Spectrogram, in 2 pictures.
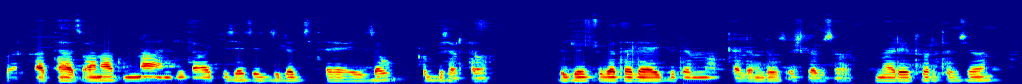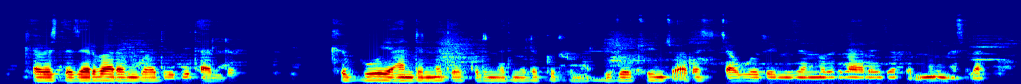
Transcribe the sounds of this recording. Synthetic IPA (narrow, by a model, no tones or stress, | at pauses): bəɾkʰat̪ʰːahɨsʼanat̪ɨnːaɨnd̪et̪ʰawakʼis̬et̪ɨd͡ʒːilɨd͡ʒːɛt̪ʰːəjajɪzəw | kʰɨbːɨsəɾt̪ʰəwal | lɨd͡ʒo̞t͡ʃːubət̪ʰələjajːud̪əmːɨwkʼːjalːəmd̪əwso̞t͡ʃːləβsəwa̰l | məɾe̞t̪ʰuɨɾt̪ʼɨβsiho̞n | kʰəβəst̪ʰəd͡ʒəɾβaɾəŋɡʷad̪bet̪ʰalːəh | kʰɨbujɛand̪ɨnːət̪jɛhkʰːud̪ɨnːət̪mɨlɨkːɨt̪honalːɨd͡ʒo̞t͡ʃːuhɪnt͡ʃʼṵʔa̰t̪ʰasɪ̥t͡ʃːawɔt̪ʼujɛmːizənːuɾut̪ʼɡəhalajzəɾfəmːɨnjɪməslal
